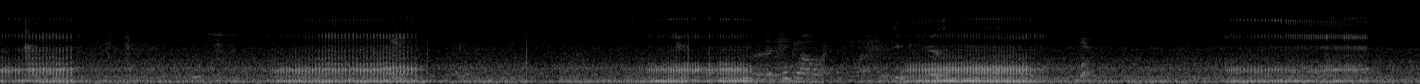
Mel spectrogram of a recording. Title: The snoring pug !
